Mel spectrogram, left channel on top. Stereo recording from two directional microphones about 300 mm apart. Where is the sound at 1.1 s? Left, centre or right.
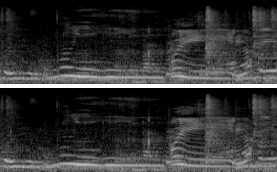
Centre.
